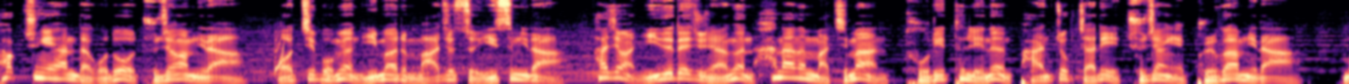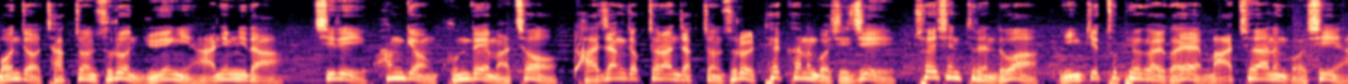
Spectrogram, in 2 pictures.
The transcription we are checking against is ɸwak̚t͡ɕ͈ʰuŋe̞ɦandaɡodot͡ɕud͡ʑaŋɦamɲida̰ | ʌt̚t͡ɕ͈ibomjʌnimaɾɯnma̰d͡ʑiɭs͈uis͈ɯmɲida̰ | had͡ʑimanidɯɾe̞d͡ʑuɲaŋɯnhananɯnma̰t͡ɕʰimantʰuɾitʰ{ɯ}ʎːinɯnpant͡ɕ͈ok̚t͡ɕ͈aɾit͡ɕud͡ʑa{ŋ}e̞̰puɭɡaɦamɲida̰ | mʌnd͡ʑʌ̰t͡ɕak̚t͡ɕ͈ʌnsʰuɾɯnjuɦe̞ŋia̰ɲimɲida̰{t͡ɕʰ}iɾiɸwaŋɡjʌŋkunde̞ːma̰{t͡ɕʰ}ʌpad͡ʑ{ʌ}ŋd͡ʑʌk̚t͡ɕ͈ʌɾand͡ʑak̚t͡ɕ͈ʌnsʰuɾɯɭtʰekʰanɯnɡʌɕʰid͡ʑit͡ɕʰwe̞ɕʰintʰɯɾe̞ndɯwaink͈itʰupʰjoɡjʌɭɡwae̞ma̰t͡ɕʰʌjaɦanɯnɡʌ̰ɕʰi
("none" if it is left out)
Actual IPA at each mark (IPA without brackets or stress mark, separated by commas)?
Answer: ɯ, ŋ, t͡ɕ, t͡ɕʰ, a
